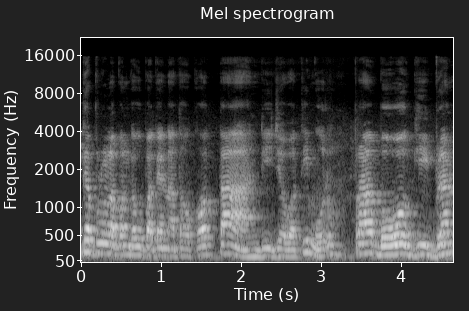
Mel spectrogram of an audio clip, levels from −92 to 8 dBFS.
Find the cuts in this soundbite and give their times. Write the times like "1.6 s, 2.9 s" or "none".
none

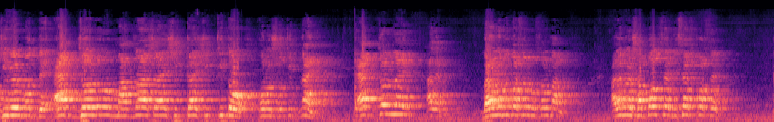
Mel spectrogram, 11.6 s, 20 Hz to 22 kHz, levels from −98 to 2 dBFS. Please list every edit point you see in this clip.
5.3 s

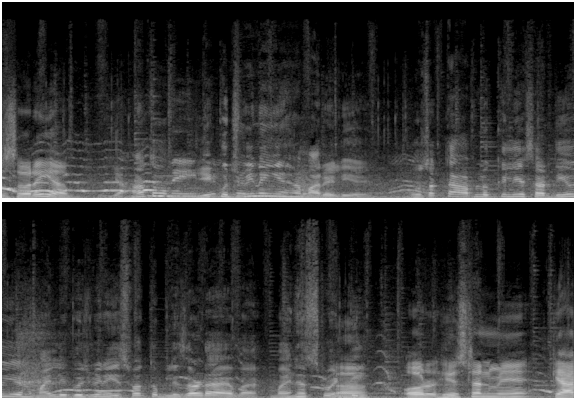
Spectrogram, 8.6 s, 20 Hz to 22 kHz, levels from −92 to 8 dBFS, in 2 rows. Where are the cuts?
none

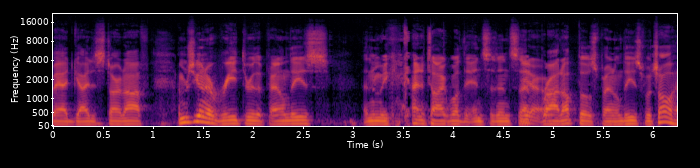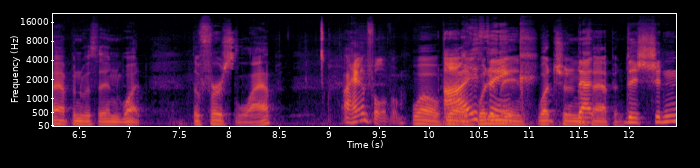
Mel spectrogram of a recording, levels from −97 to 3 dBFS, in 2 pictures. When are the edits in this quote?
9.8 s

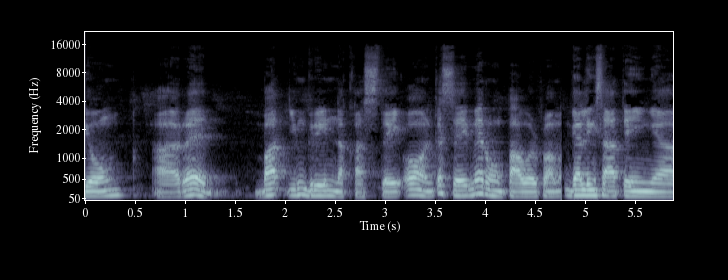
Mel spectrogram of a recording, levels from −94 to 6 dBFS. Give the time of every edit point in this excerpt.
4.8 s

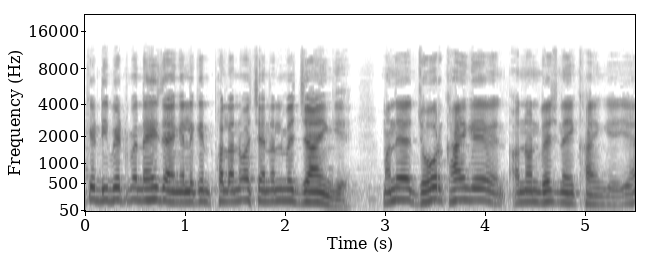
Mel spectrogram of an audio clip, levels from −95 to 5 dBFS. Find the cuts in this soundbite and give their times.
none

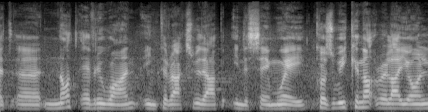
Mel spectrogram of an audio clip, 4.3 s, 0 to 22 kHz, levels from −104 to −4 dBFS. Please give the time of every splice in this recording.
1.4 s, 3.1 s

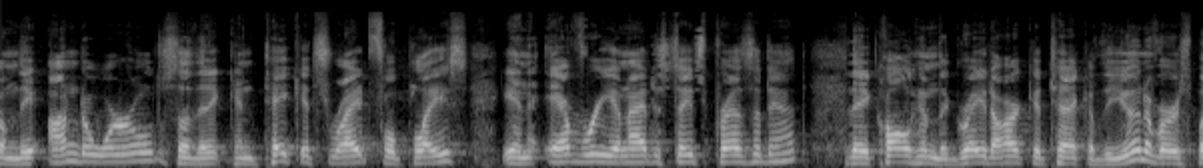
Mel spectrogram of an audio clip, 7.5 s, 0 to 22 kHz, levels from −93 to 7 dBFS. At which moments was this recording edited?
5.3 s

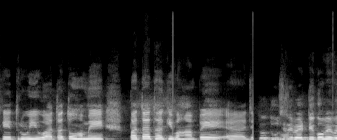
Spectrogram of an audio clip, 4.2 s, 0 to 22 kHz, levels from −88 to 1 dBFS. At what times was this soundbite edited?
3.1 s

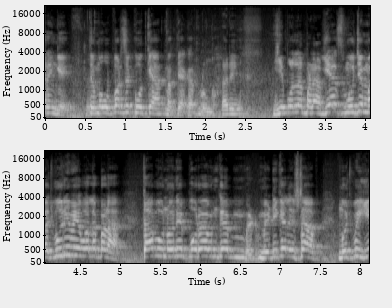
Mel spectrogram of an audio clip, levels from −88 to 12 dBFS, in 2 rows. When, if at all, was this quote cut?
none

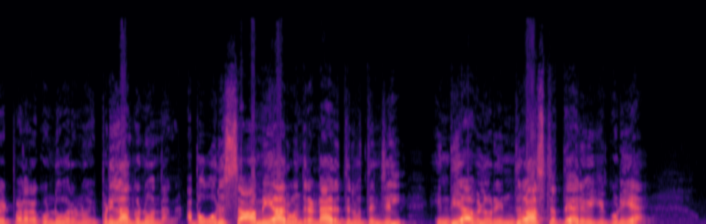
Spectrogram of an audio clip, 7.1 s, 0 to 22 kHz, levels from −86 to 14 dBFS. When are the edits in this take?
1.8 s

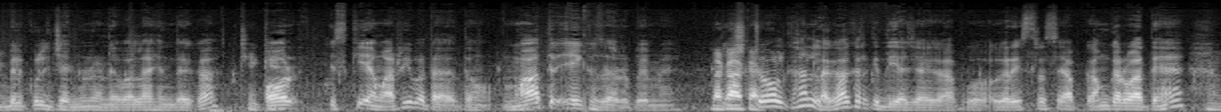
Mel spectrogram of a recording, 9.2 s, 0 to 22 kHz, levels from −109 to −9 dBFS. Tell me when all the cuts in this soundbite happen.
none

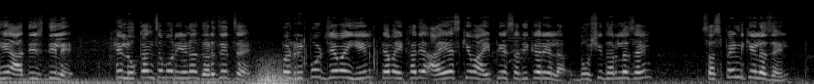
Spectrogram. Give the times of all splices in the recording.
2.6 s

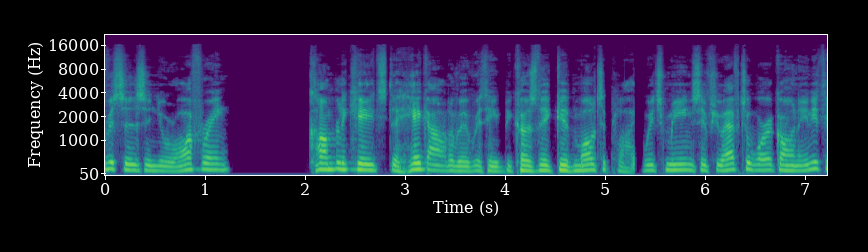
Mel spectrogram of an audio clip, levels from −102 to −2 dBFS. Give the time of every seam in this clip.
1.9 s, 5.1 s

